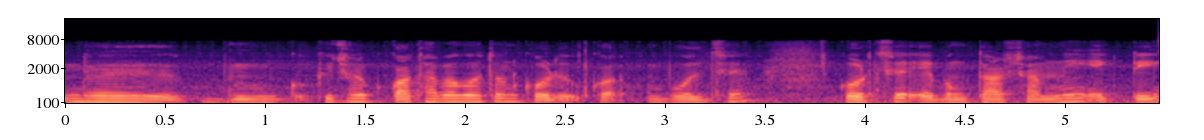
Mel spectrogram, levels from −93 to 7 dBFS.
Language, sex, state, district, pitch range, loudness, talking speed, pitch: Bengali, male, West Bengal, Jhargram, 125-145 Hz, -21 LUFS, 100 wpm, 130 Hz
